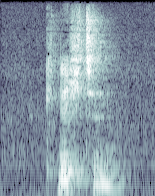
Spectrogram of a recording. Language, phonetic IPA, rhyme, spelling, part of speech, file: German, [ˈknɛçtn̩], -ɛçtn̩, knechten, verb, De-knechten.ogg
- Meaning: 1. to enslave (to make a person an indentured Knecht) 2. to toil (work hard)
